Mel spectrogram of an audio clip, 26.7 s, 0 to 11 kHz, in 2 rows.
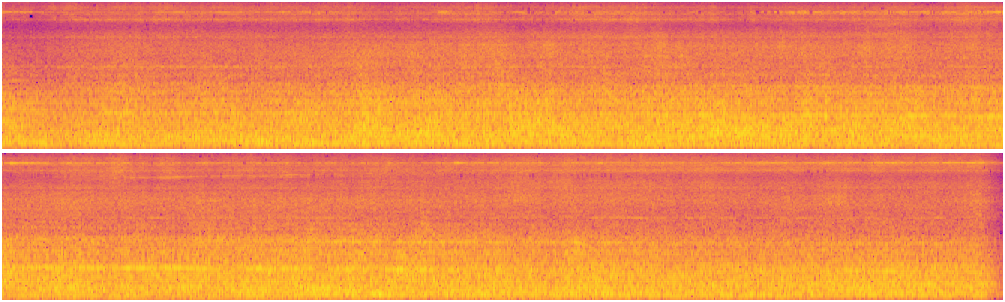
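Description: Jet engines of a Boeing 777 at takeoff power: a loud, steady rush with a faint whine that drifts slightly lower in pitch midway, through the takeoff roll and lift-off.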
